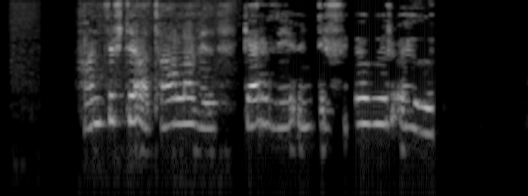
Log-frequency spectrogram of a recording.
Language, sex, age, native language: Icelandic, male, 11, Icelandic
